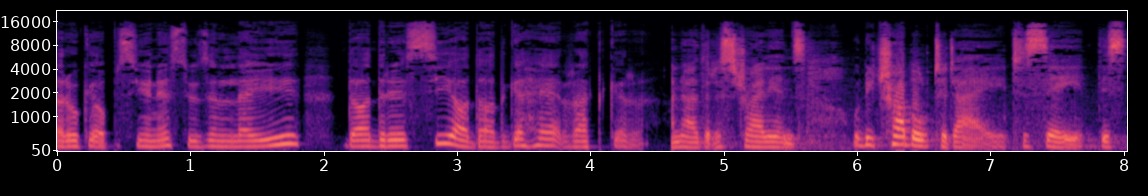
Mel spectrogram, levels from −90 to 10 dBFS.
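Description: Nothing in the audio stood out as a technical fault on listening.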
